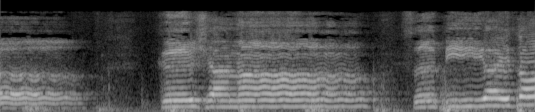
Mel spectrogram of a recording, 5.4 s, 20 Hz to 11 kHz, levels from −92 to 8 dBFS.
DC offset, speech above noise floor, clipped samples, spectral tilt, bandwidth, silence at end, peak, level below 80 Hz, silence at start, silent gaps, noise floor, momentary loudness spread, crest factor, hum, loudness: under 0.1%; 27 dB; under 0.1%; -4.5 dB/octave; 8 kHz; 0 s; -12 dBFS; -46 dBFS; 0 s; none; -51 dBFS; 14 LU; 12 dB; none; -25 LUFS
